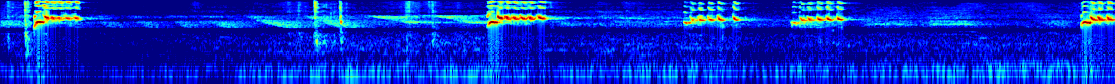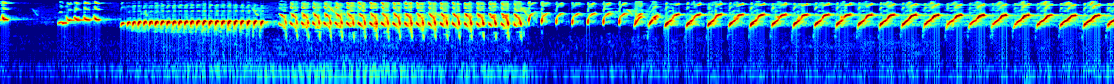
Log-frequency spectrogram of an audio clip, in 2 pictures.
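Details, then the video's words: Red frosted canary singing early in its moult: scattered short sharp chirps separated by pauses, then a loud steady tour, a dense rolling trill, and a long fast pulsed trill to the end. "VERMELHO NEVADO, CANTANDO"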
